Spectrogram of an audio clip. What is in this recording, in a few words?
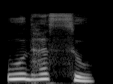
"ಊದಿಸು", Kannada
